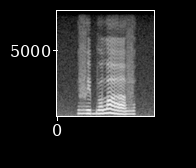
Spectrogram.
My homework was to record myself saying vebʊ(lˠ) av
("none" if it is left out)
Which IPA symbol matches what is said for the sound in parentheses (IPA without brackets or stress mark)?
lˠ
